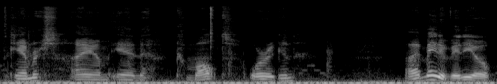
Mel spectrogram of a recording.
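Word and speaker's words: Chemult: month i think and i pronounced it wrong it's it's ult at the end c-h-e-m-u-l-t and uh for some reason i was pronouncing it kamalt like you know like malt uh milkshake you know or malt liquor right so we're gonna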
